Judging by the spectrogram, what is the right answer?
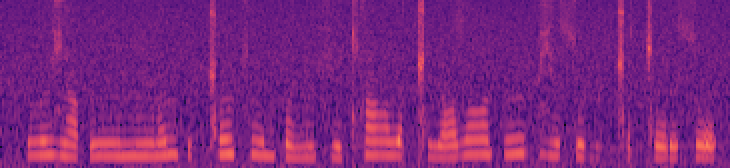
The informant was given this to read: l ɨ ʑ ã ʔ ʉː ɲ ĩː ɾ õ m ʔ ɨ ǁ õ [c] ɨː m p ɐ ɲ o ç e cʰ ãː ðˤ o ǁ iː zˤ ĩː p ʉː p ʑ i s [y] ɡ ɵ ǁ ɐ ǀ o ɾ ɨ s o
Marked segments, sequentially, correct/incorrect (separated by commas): correct, incorrect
